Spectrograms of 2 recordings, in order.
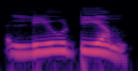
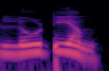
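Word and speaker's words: luteum: ये दूसरी स्पेलिंग है जिसमें हम गड़बड़ करते हैं, this is wrong, it इज नॉट ल्यूटियम, इट इज लूटियम।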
